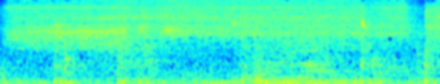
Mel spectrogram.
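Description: Pouch packing machine running: a steady high hiss of compressed air over a low mechanical rumble, with one short click near the end.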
